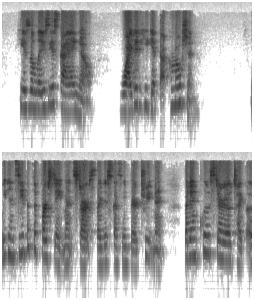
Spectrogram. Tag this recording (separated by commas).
Speech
